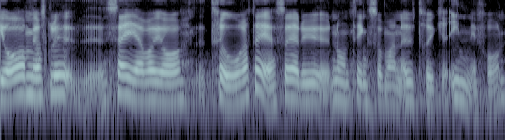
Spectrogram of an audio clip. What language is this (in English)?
Swedish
